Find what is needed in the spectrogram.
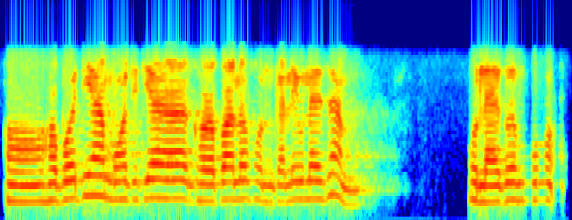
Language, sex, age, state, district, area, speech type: Assamese, female, 30-45, Assam, Lakhimpur, rural, conversation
